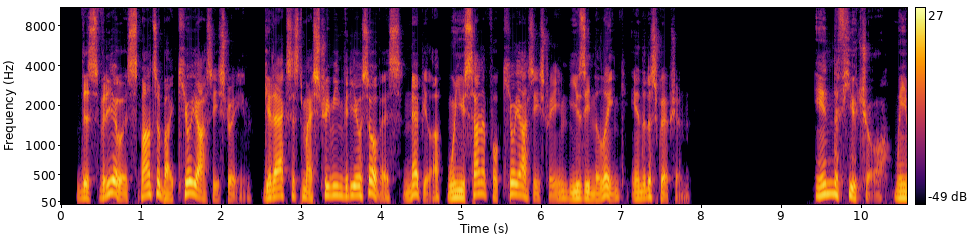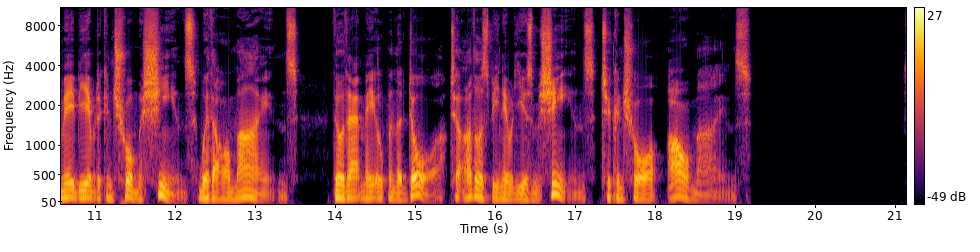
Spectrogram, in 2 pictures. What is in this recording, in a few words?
brain computer interfaces narration only; isaac arthur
